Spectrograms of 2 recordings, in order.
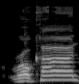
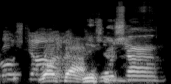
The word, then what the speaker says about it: Roschon: Hey, I guess is it pronounced Roquan Johnson? Is that how it's pronounced? Or is it Roschon? Okay. Roschon, yeah.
